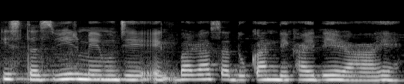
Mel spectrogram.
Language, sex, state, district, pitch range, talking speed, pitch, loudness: Hindi, female, Arunachal Pradesh, Papum Pare, 210-225 Hz, 175 wpm, 215 Hz, -13 LUFS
